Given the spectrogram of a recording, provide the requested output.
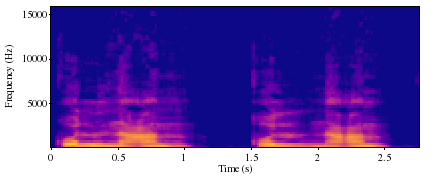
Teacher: ولم تدغم اللام في النون في قوله تعالى قل نعم للمحافظة على الألف بين النون وحرف الإدغام ولقلة استعمالها. · Term: حالة الإظهار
